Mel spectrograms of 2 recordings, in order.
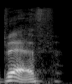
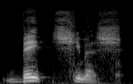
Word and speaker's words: Beit Shemesh: And they don't pronounce it Beth like it's written here. They pronounce it Beit. Beit. Beit Shemesh.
